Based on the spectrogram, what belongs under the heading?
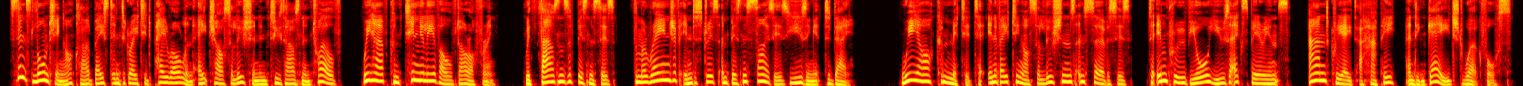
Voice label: standard corporate; tax payroll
